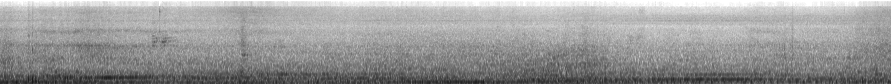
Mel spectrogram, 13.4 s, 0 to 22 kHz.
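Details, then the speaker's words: Yamaha YTX125 after its carburetor was cleaned, which fixed the misfiring and stalling: a low, throbbing single-cylinder beat holds fairly steady over light street noise; it now runs without dying. "Ayan guys na umandar na >> yan ang naging problema niyan guys ahis namin yung karburador saka yata spark plug naging problema"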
